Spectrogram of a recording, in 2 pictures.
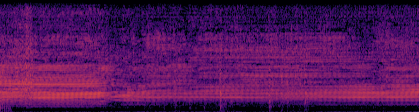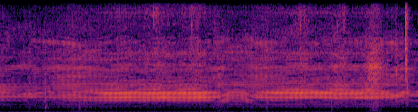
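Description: Electric hair clippers buzzing steadily as they trim hair, a little louder between about six and eight seconds in.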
